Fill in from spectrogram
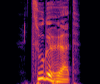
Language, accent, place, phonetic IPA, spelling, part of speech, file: German, Germany, Berlin, [ˈt͡suːɡəˌhøːɐ̯t], zugehört, verb, De-zugehört.ogg
- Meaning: past participle of zuhören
